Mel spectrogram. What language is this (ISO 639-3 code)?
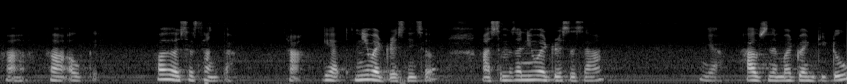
kok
